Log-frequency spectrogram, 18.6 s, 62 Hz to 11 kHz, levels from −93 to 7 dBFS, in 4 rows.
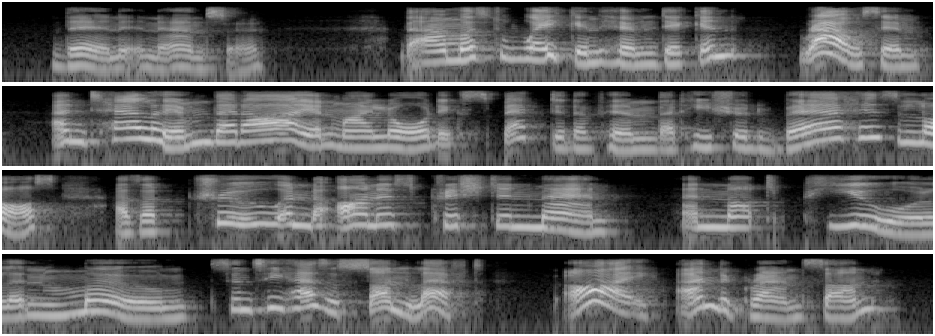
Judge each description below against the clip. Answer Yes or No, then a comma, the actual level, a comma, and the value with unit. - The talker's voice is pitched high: Yes, high, 225 Hz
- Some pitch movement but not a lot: No, wide, 8.3 semitones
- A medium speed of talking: Yes, average, 155 wpm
